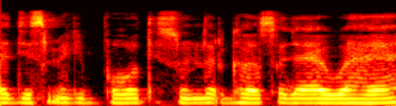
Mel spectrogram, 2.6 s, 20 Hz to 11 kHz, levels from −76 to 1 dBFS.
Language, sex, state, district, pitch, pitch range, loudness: Hindi, male, Jharkhand, Garhwa, 130 Hz, 130-135 Hz, -15 LUFS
